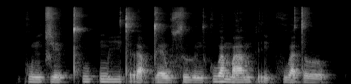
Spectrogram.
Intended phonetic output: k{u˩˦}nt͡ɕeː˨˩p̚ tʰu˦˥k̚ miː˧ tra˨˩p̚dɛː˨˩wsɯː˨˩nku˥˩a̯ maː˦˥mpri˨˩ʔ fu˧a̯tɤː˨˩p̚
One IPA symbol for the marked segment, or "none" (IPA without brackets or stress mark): u˨˩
